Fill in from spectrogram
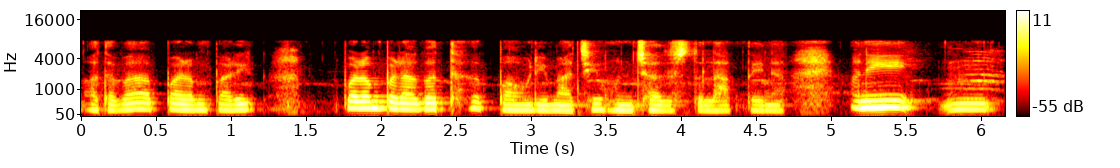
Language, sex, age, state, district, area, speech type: Nepali, female, 30-45, West Bengal, Kalimpong, rural, spontaneous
